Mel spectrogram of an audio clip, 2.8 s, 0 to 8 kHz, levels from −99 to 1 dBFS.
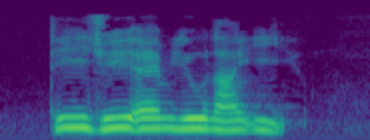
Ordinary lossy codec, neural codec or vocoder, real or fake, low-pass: MP3, 24 kbps; none; real; 7.2 kHz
